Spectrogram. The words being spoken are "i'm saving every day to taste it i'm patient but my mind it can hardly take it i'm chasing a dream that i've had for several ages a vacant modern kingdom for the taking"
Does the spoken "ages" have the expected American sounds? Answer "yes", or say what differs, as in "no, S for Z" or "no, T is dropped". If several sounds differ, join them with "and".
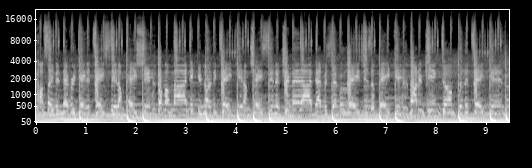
yes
